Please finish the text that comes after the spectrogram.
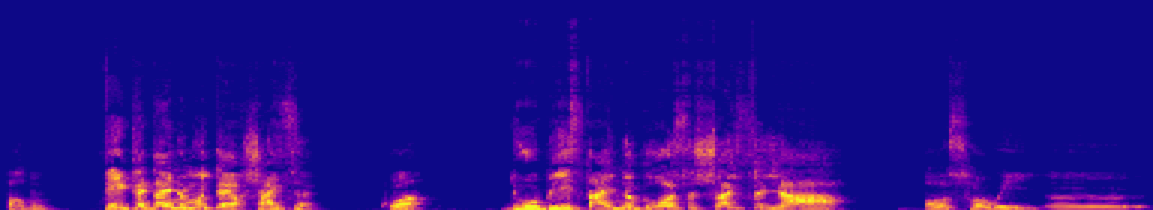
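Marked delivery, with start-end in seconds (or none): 0.6-5.7 loud, slow German shouting; hammed-up German tourist yelling; mock German. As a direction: rant in harsh German.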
